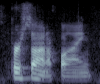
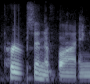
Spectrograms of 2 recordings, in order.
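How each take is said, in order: First: The first syllable is not emphasized. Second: The first syllable is strongly emphasized. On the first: The speaker calls it right. "the correct way to pronounce it" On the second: The speaker calls it wrong. "not personifying ... I'm emphasizing that because I want to emphasize the word person"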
